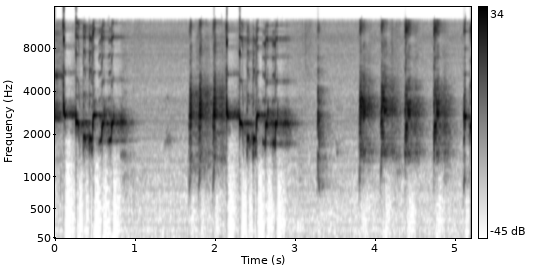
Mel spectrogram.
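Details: Recently arrived White-eared bulbul, tail lost while travelling to Europe, repeats a stepped whistled phrase with quick clicks twice, then adds harsher chattering bursts.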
